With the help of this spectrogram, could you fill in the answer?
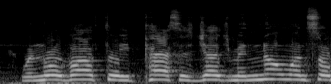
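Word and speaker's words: Vauthry: V3. V3. Okay. Like just disregard those the last the second half and just think of the letter think of the number three.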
